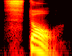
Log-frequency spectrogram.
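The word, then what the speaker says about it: стол: We say it like this, stole.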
